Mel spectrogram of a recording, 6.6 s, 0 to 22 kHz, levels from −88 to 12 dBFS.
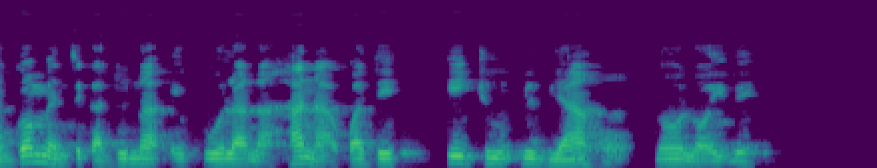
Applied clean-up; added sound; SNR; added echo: none; none; none; none.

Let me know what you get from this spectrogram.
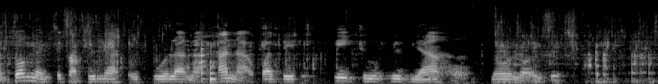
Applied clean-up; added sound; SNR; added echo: neural mask model RNNoise.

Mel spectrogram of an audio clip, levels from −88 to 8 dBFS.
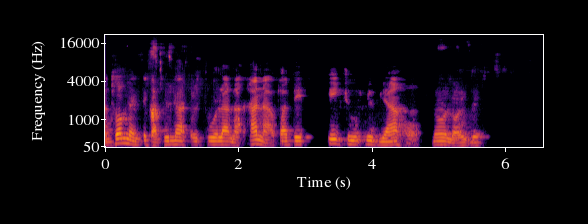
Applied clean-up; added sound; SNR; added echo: neural mask model Resemble Enhance denoiser.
